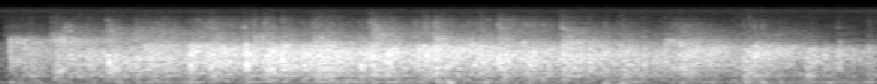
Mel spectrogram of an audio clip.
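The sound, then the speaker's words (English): Steady audience applause welcoming a speaker to a talk on computer-aided design for serious Lego fans, a dense wash of many hands clapping at an even, sustained level for several seconds before tapering slightly at the end, with no voices over it. “Give him a warm applause.”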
